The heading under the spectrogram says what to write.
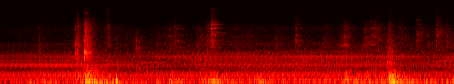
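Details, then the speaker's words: Drag car's start after a driveshaft loop install and fuel line re-routing: catches with heavy uneven thumps and a ragged low rumble, not settling cleanly; a loud fuel pump was noted. "That didn't sound good."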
